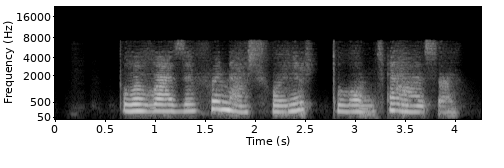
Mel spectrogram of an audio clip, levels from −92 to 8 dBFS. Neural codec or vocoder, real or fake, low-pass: codec, 44.1 kHz, 0.9 kbps, DAC; fake; 7.2 kHz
